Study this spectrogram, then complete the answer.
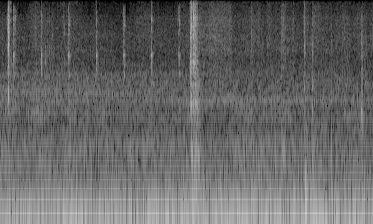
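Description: A car drives along a crowded street in Bar Harbor, Maine, its steady low road and engine rumble heard from inside, with light clicks and rattles over the continuous drone.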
